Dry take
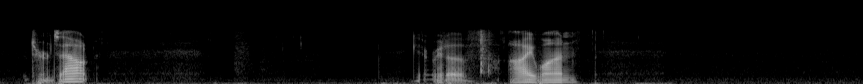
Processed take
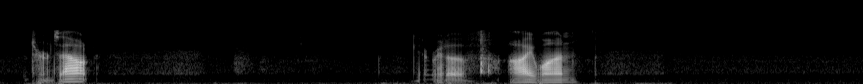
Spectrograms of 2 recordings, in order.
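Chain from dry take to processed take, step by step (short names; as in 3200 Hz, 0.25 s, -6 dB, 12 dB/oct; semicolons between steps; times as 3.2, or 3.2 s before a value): band shelf 830 Hz +15 dB; gain -8.5 dB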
